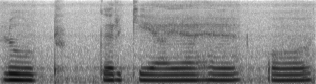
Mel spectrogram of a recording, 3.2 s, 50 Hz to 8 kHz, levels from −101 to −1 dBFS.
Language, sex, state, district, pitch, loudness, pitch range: Hindi, female, Bihar, Kaimur, 205 Hz, -15 LUFS, 200-210 Hz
